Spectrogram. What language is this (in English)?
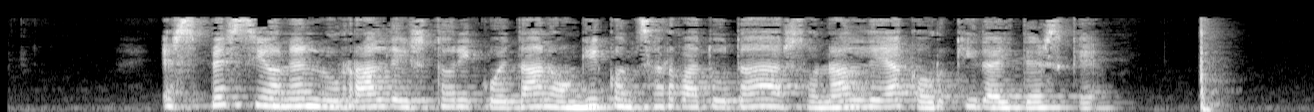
Basque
